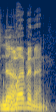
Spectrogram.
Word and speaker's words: Lebanon: there's a Lebanon Missouri yes but you don't pronounce it say lemon it's Lebanon Lebanon and and I don't know if the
